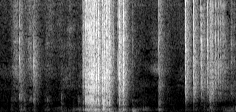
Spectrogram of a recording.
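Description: Handling noise from a foam model-airplane wing as a servo is worked out of its channel in the foam: a short rustling scrape about a second in, then a few light clicks.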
